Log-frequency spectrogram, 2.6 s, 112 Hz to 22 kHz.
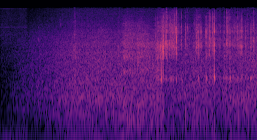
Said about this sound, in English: With one bite, this fried lizard fish crackles in the mouth, its rich and chewy flesh melting inside the crunchy batter. This is the famous Huocheng noodles at a Tainan noodle shop of more than 60 years standing.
